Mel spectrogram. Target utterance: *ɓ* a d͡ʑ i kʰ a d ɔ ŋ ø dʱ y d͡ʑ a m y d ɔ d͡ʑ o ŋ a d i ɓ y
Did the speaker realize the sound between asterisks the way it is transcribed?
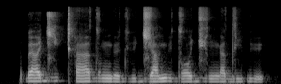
no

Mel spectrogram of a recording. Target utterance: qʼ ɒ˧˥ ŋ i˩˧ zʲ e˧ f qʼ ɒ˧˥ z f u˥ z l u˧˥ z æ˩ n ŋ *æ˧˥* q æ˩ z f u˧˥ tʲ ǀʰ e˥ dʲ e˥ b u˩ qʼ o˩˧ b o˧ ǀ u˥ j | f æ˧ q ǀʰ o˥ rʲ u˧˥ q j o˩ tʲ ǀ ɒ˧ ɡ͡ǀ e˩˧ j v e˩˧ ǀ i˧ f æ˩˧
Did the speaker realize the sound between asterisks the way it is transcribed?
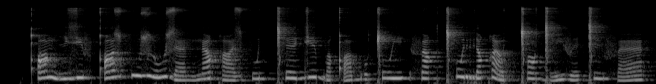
yes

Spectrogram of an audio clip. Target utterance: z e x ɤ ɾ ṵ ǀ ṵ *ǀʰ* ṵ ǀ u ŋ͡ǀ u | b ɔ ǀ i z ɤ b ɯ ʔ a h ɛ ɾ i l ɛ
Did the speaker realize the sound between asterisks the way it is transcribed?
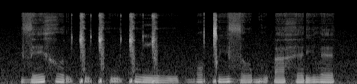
yes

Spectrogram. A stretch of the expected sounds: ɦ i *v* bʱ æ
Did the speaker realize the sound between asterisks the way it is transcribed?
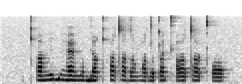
no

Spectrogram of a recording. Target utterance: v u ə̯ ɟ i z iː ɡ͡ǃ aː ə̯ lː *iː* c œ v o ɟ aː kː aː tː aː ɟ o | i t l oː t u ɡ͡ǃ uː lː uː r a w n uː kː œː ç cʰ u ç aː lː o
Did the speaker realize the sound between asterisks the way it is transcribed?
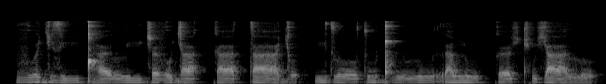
yes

